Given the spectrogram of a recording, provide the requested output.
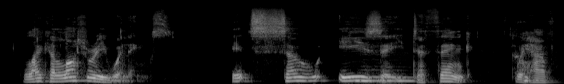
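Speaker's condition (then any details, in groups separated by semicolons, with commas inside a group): No condition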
